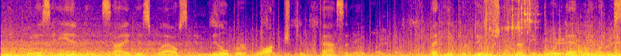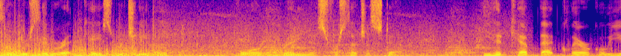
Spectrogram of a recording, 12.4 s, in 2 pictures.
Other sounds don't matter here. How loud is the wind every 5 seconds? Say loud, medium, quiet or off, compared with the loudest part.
loud, loud, medium.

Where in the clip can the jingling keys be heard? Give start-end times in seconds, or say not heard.
4.7-5.5.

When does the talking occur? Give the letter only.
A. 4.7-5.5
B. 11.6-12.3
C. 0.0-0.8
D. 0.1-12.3
D.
